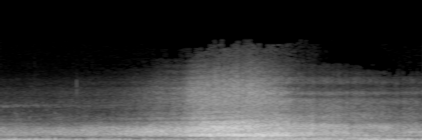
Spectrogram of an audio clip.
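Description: A car driving past on a road: tyre and road noise swells to a peak about two seconds in, then fades.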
